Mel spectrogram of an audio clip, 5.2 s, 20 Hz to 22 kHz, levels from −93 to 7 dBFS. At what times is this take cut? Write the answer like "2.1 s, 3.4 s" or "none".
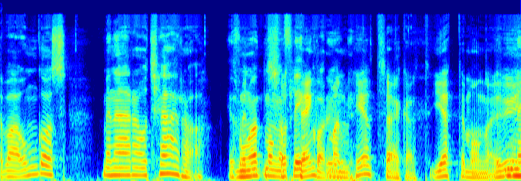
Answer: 2.2 s, 3.5 s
